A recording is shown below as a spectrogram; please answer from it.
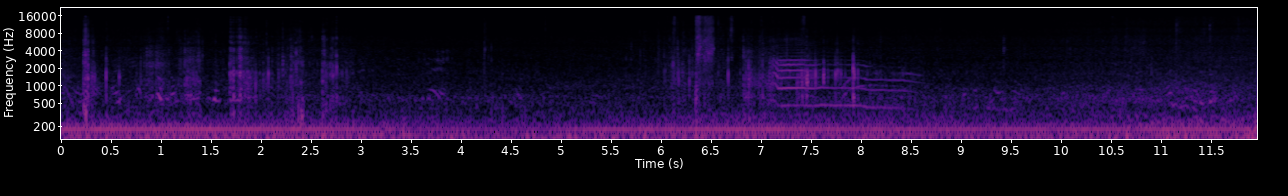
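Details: Affectionate tabby community cat meows once in a level, fairly low tone lasting over a second. Human speech comes first, over a constant low hum and rustling.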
